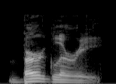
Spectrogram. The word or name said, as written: burglary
